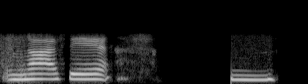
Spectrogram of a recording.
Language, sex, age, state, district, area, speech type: Manipuri, female, 18-30, Manipur, Kangpokpi, urban, conversation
